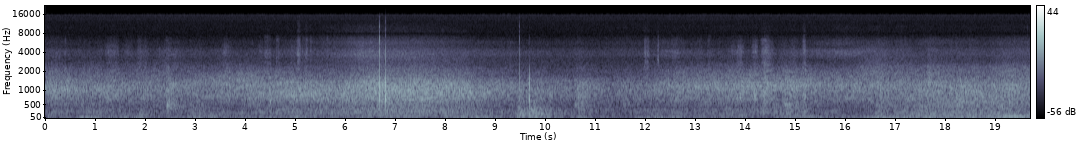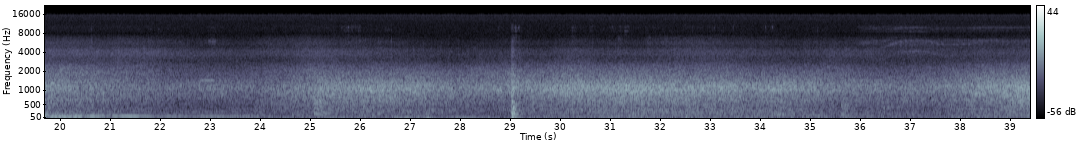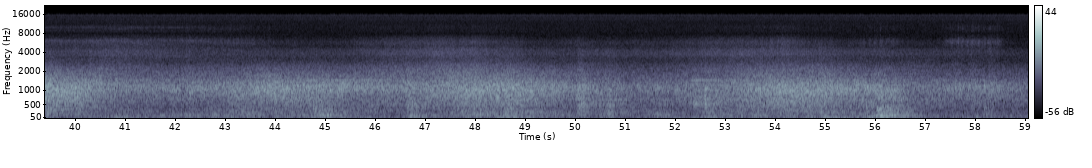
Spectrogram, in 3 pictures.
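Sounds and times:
deep traffic rumble: 0.0 - 59.0
road traffic noise: 0.0 - 59.0.

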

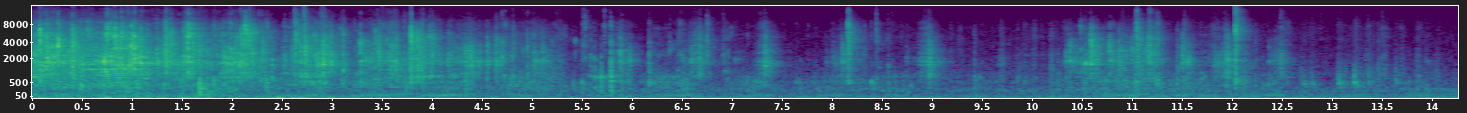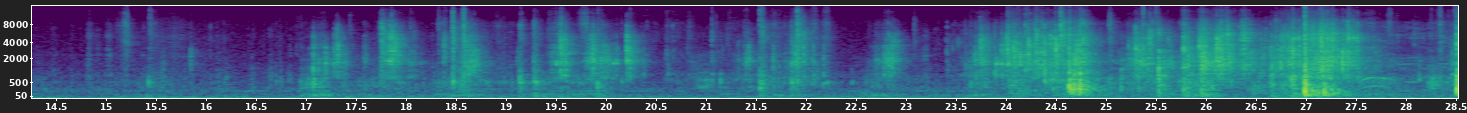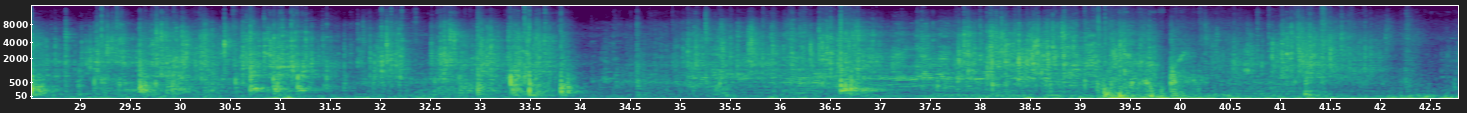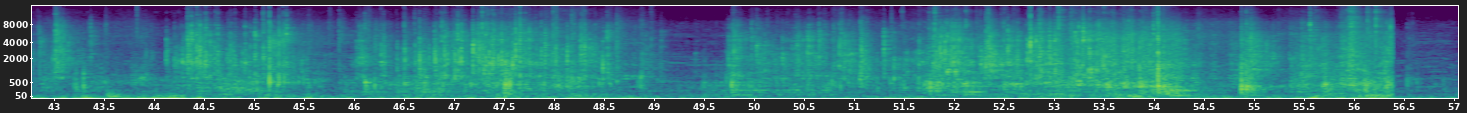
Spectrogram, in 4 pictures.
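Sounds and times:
plastic ball rattling on floor: 0.0 - 13.7, 16.9 - 56.8.

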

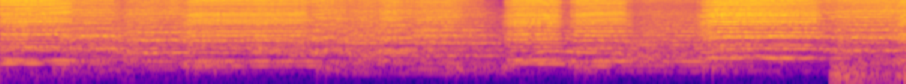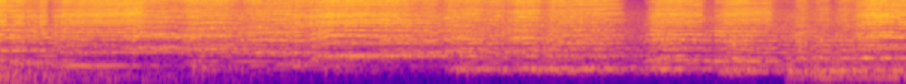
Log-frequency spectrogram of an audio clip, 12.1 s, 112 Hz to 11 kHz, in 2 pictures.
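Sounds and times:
marching band brass chords: 3.8 - 9.4.

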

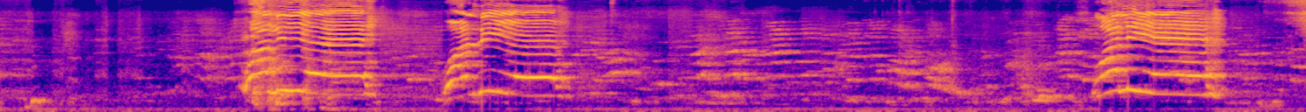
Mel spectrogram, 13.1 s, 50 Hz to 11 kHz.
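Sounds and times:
child's high-pitched call: 2.4 - 5.9, 10.9 - 12.3.

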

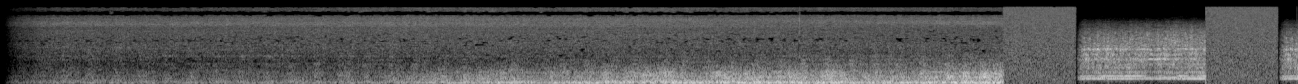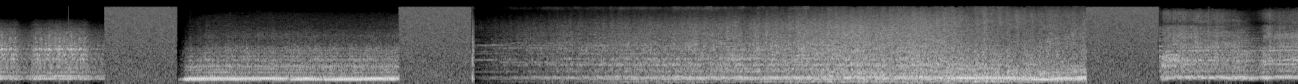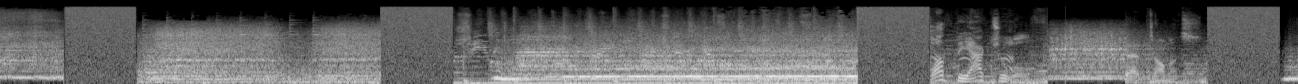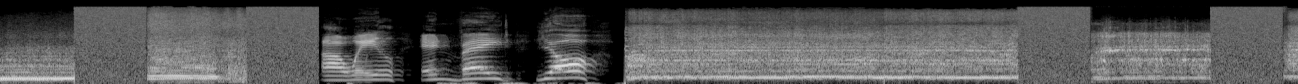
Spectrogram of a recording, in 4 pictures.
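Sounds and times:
steam locomotive hissing steam: 0.0 - 35.8, 36.4 - 42.2, 45.2 - 51.9.

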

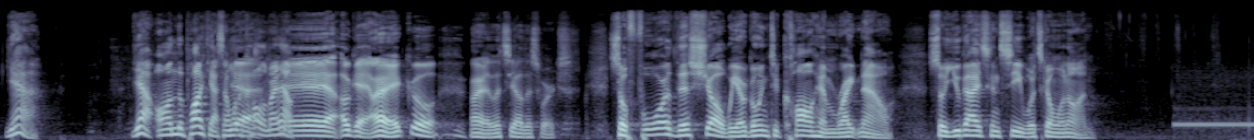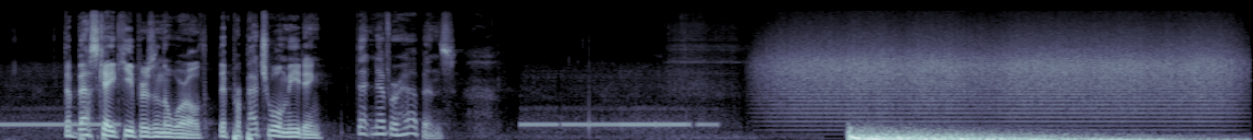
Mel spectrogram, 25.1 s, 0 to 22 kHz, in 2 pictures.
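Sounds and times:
telephone ringback tone: 11.8 - 13.5, 17.8 - 19.8
static hiss: 20.2 - 25.0
dark buzzing drone: 21.1 - 25.0
low rumble: 21.1 - 25.0.

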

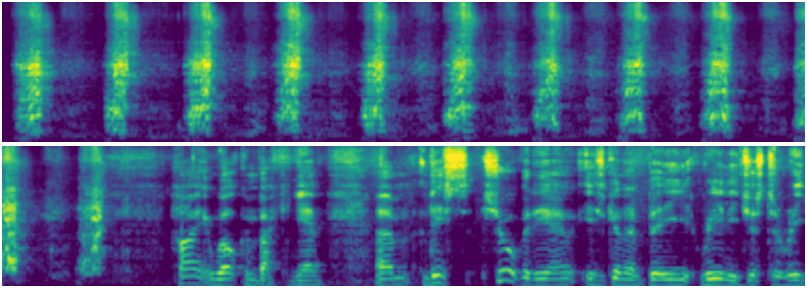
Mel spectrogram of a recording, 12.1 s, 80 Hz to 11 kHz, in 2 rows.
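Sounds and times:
hand saw cutting wood: 0.1 - 7.1.

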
